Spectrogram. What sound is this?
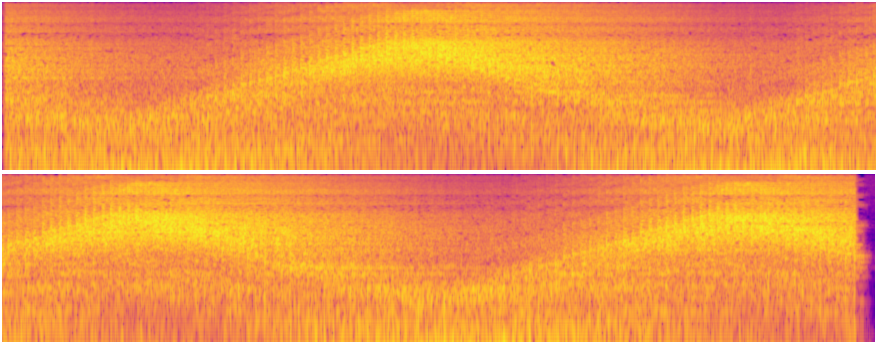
Weird industrial noise.
factory, industrial, machine, mechanical, noise, weird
